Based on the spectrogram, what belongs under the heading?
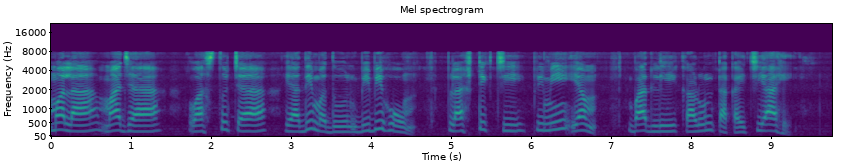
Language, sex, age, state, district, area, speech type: Marathi, female, 45-60, Maharashtra, Yavatmal, rural, read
